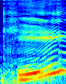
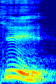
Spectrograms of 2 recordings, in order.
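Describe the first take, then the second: First: The syllable is said with a rising tone. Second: The syllable is said with a falling tone. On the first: "มันขีเสียงจัตวานะ" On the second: "มันขี้มันเสียงโทปกตินะ"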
